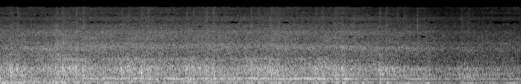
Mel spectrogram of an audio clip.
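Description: JR East E259 series Narita Express electric train passing at about 110 km/h, a loud rush of wheel and air noise with a steady motor hum that dips slightly in pitch about three and a half seconds in. The sound fades as the last car goes by.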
